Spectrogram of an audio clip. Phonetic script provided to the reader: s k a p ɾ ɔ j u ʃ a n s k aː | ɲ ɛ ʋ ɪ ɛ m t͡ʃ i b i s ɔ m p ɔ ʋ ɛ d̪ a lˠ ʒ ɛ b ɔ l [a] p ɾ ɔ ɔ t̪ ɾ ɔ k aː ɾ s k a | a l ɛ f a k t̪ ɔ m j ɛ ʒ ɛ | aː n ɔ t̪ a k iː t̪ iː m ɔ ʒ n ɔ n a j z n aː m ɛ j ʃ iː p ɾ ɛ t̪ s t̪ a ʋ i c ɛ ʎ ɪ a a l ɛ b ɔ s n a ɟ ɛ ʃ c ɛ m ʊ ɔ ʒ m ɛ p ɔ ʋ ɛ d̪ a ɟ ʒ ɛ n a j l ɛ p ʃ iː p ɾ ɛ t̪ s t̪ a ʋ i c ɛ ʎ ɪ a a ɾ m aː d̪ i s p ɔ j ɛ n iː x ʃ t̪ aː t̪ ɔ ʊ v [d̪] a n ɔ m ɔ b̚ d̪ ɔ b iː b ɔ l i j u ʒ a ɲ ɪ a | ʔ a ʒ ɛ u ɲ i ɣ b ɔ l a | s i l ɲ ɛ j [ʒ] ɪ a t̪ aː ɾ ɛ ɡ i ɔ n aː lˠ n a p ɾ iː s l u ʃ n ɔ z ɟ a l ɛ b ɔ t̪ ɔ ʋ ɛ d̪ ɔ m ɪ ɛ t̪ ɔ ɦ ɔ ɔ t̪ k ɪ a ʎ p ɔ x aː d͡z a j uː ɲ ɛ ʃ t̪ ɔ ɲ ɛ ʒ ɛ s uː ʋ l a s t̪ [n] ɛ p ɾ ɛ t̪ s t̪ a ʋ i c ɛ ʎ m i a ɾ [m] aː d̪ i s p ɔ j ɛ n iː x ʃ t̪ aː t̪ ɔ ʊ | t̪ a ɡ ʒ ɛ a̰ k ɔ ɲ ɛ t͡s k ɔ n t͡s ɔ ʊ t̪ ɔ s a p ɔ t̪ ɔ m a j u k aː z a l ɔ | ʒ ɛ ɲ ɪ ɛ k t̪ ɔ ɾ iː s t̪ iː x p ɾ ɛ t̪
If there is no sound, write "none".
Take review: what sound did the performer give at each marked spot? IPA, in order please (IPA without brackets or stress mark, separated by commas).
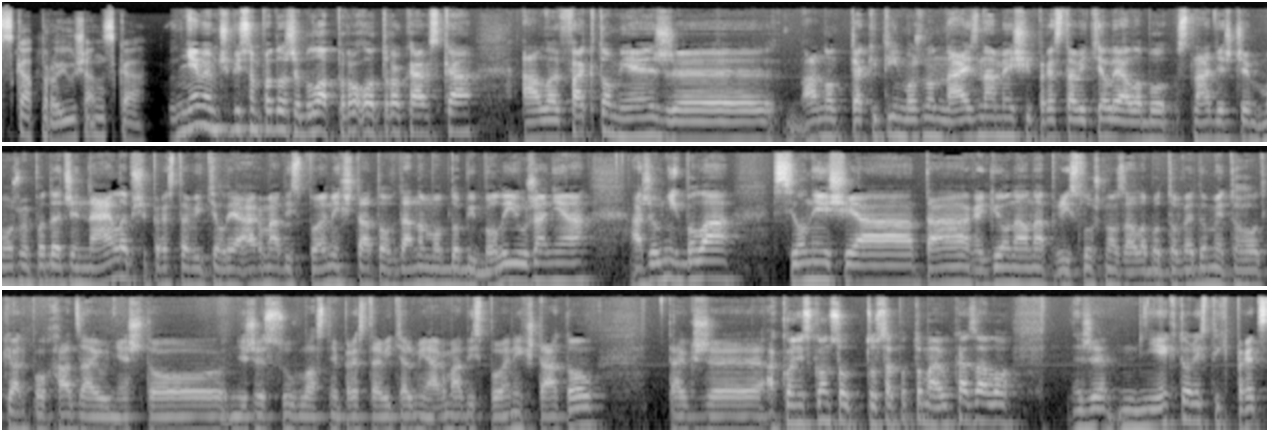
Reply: a, d̪, ʃ, ɲ, m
